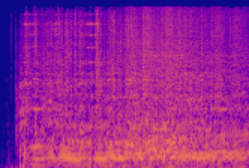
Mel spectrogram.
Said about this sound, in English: Randy Gauthier would rather forget some of those early creations when he first took up chainsaw carving.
